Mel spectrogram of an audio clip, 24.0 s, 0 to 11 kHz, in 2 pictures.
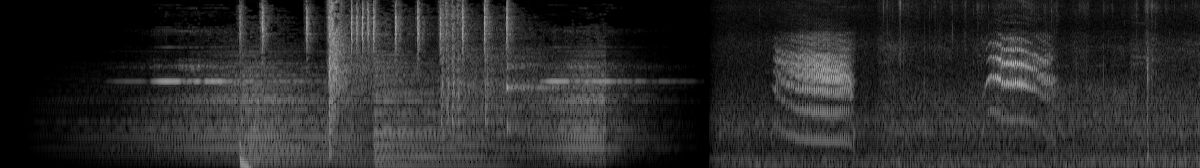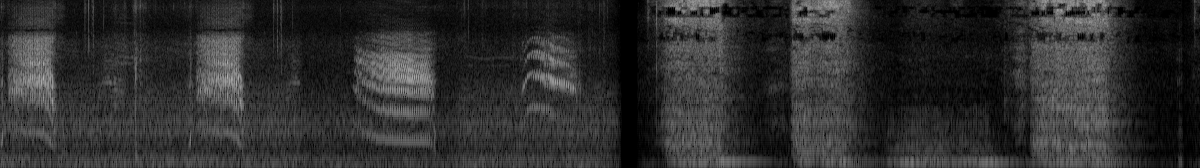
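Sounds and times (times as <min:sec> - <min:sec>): cat bird-like call: 0:07.7 - 0:08.6, 0:09.8 - 0:10.7, 0:13.9 - 0:14.5, 0:15.5 - 0:16.4, 0:17.2 - 0:17.9.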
